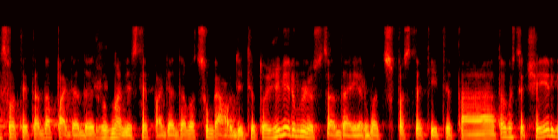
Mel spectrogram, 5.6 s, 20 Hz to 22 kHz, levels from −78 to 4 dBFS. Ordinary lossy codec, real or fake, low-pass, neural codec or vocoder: AAC, 64 kbps; real; 9.9 kHz; none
